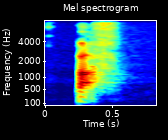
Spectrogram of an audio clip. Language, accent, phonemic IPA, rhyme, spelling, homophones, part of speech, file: French, France, /paf/, -af, paf, Paphe, interjection / adjective / noun, LL-Q150 (fra)-paf.wav
- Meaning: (interjection) onomatopoeia for the noise caused by a fall or a blow; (adjective) drunk; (noun) cock, dick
